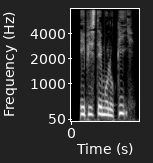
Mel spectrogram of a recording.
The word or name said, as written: epistemologi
